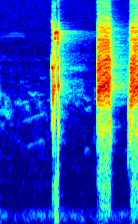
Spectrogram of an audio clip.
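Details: Black francolin, kala teeter, recorded in Sindh: short loud harsh grating notes, one brief note followed by two longer rasping ones in quick succession, with silence around them.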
